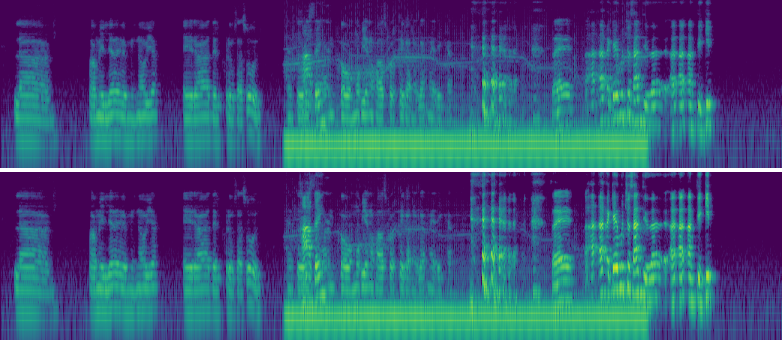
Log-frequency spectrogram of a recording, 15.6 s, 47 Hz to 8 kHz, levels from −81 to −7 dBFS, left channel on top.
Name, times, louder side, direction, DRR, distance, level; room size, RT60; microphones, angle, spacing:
voice 1, 0.3-1.1 1.8-3.2 3.7-5.2 5.7-9.0, right 1 dB, 5° left, 0.5 m, -36 dB
sound 1, 5.6-12.9, left 1 dB, 75° left, 0.8 m, -34 dB
voice 2, 6.0-6.5 9.4-10.3 10.6-14.2, right 7 dB, 85° right, 0.4 m, -26 dB
4.3 x 2.3 x 3.3 m
head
